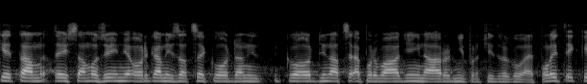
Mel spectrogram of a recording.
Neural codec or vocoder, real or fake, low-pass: codec, 16 kHz, 4 kbps, FunCodec, trained on LibriTTS, 50 frames a second; fake; 7.2 kHz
